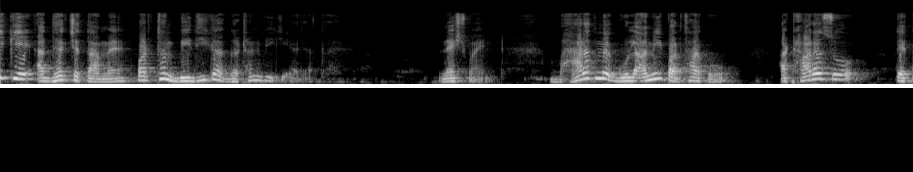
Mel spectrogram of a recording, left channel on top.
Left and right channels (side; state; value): right; silent; 67 dB below the other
